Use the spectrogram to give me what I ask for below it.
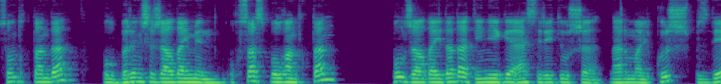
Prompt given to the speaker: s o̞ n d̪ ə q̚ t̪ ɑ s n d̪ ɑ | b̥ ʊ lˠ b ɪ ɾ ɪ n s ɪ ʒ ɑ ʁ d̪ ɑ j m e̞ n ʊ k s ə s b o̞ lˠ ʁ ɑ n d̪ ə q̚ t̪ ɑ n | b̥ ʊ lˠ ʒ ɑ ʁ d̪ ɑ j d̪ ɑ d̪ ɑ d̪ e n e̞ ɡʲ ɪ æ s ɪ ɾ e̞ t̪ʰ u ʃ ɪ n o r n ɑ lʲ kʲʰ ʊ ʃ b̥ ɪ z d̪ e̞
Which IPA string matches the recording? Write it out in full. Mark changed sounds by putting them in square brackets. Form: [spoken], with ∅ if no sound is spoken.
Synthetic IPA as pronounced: s o̞ n d̪ ə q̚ t̪ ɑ [∅] n d̪ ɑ | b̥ ʊ lˠ b ɪ ɾ ɪ n [ʃ] ɪ ʒ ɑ ʁ d̪ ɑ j m e̞ n ʊ [q] s [ɑ] s b o̞ lˠ ʁ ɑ n d̪ ə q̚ t̪ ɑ n | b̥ ʊ lˠ ʒ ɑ ʁ d̪ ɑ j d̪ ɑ d̪ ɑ d̪ e n e̞ ɡʲ ɪ æ s ɪ ɾ e̞ [t̪] u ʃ ɪ n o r [m] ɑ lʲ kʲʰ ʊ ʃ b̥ ɪ z d̪ e̞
